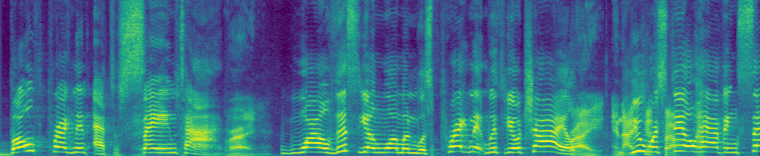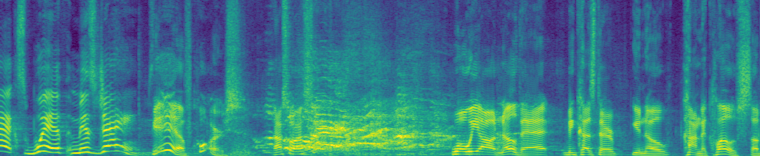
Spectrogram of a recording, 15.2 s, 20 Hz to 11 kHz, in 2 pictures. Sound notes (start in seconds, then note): 10.3 audience laughs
